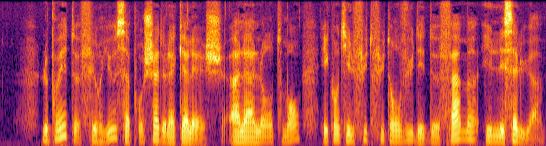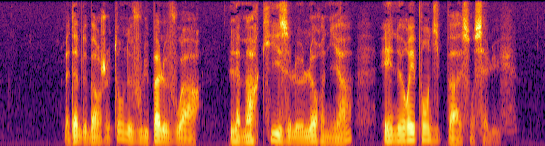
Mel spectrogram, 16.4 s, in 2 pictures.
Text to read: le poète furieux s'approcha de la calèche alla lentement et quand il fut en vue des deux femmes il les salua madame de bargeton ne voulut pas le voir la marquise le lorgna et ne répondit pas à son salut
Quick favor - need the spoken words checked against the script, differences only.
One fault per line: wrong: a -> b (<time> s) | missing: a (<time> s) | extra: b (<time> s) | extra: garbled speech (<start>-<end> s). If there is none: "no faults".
extra: fut (5.6 s)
